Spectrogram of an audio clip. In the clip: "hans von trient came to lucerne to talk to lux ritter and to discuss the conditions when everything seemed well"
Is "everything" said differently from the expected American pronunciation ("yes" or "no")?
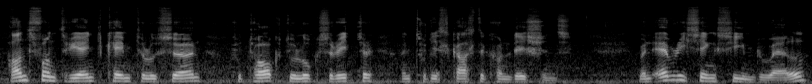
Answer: no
